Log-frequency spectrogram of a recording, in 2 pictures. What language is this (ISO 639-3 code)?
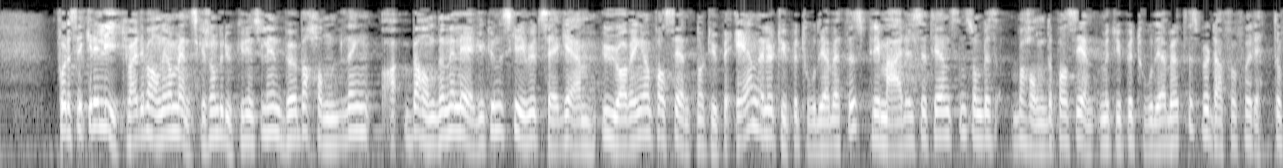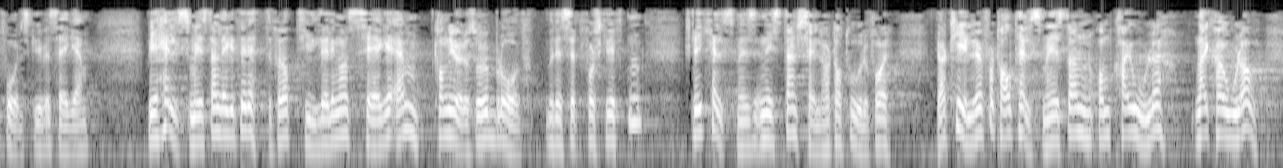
nob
